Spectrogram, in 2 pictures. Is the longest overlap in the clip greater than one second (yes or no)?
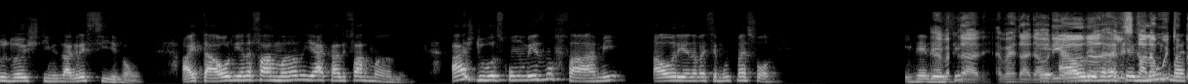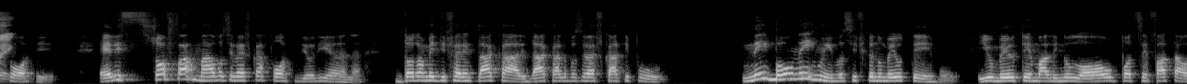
yes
